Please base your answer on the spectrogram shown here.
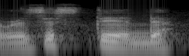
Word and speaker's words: resisted: Es como una id al final, un sonido id, resisted.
